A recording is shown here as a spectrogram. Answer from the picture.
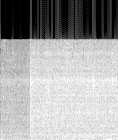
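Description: Chicken and white vinegar sizzling in a wok on a gas burner, a steady hiss that gets louder and brighter about half a second in. The vinegar is being cooked down so its sharp acid steams off.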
